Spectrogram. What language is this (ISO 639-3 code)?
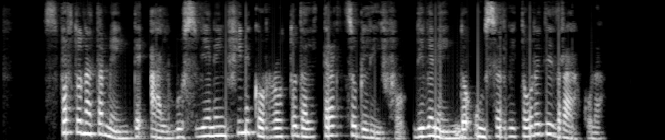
ita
